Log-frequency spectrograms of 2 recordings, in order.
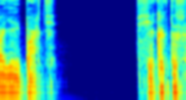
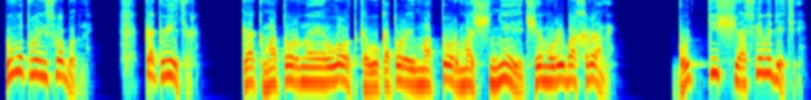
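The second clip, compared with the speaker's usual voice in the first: higher, hammed-up benevolent tone; mock blessing; 5 semitones higher than usual. A narrator's reading. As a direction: grandly release the kids.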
